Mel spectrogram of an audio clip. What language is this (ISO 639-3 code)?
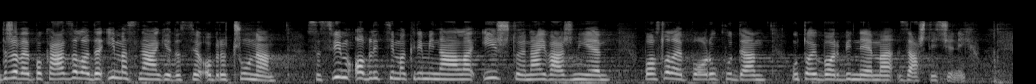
srp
